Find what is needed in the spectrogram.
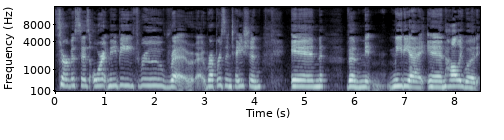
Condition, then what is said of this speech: Stuttering. And for me, it's really hard because my dyslexia is more than my stuttering.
